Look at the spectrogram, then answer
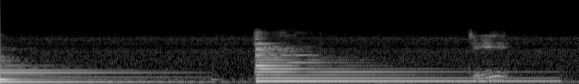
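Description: An acoustic guitar string, capoed at the fifth fret, rings as a tuning reference: one note fades for two seconds, then a fresh pluck rings out strongly and sustains, with a brief slide or second touch near the end.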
